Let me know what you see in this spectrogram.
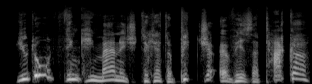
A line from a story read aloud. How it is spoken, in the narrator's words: said Professor McGonagall eagerly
